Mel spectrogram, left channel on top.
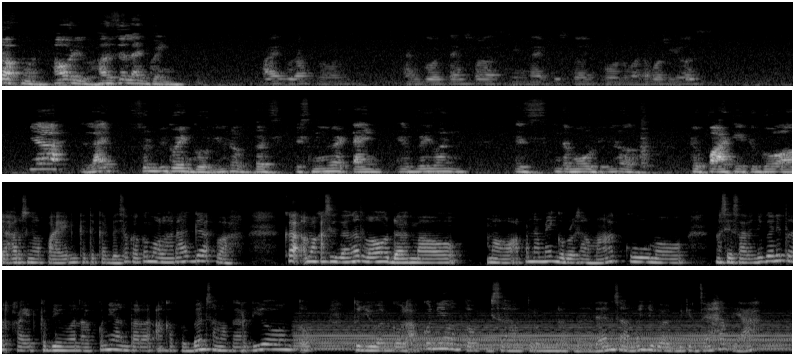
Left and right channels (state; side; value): different; both; correlation 0.00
